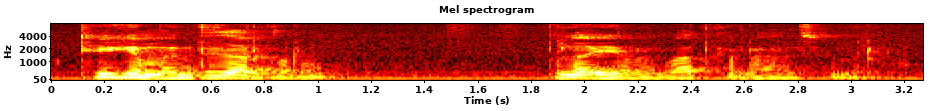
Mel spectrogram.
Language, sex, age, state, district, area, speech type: Urdu, male, 45-60, Telangana, Hyderabad, urban, spontaneous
